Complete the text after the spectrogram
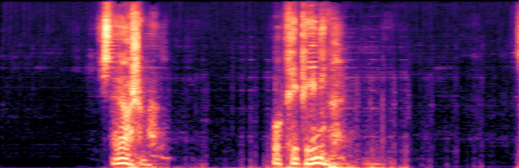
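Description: A young man speaks in a low, cold voice.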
